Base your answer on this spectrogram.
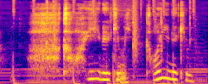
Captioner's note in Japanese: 呼吸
